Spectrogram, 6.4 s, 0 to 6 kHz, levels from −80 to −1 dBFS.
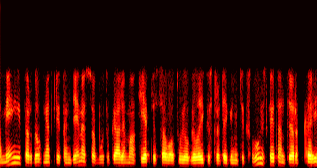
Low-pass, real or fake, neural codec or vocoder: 5.4 kHz; real; none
